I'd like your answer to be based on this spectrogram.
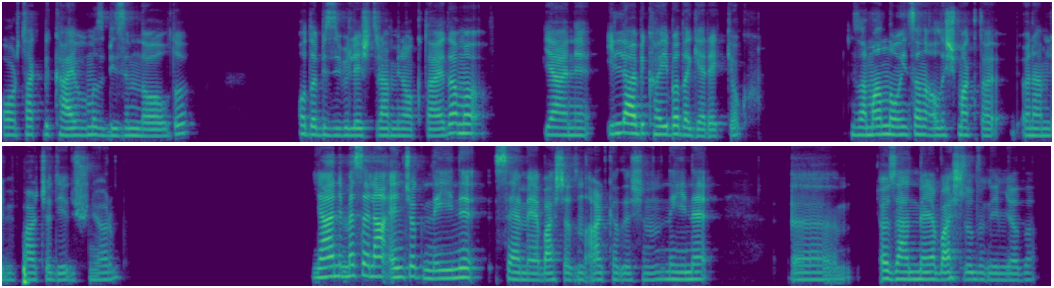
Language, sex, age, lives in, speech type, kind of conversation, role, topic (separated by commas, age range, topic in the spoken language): Turkish, female, 20-24, Germany, conversation, unstructured, none, En yakın arkadaşınla nasıl tanıştınız?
